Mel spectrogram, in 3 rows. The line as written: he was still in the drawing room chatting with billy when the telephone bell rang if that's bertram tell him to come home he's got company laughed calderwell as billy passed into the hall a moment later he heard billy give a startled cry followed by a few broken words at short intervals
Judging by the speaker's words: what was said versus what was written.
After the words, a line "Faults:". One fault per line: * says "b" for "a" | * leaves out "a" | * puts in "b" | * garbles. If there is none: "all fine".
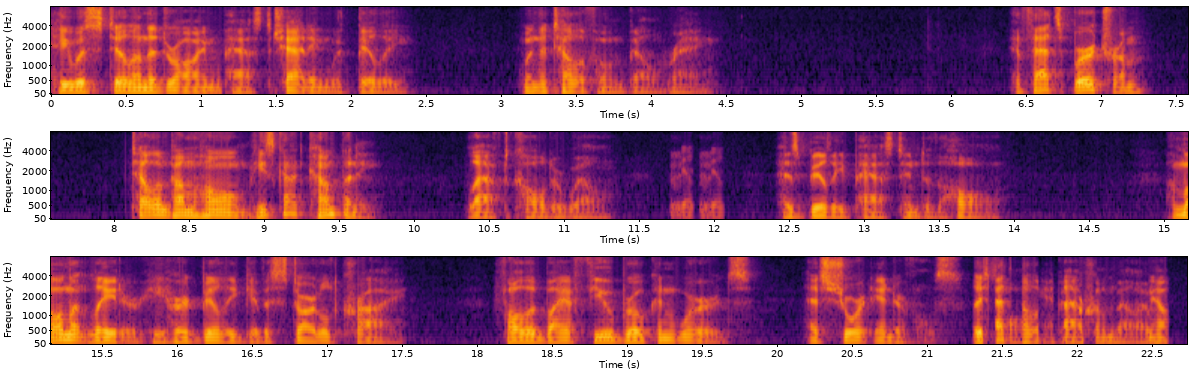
he was still in the drawing passed chatting with billy when the telephone bell rang if that's bertram tell him come home he's got company laughed calderwell as billy passed into the hall a moment later he heard billy give a startled cry followed by a few broken words at short intervals [garbled]
Faults:
* says "passed" for "room"
* leaves out "to"
* garbles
